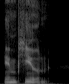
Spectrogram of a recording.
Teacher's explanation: 2 syllables. Stress on the second.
